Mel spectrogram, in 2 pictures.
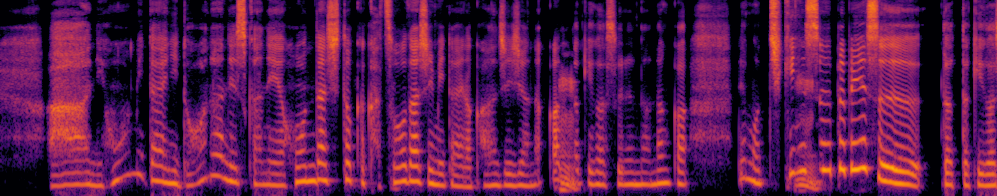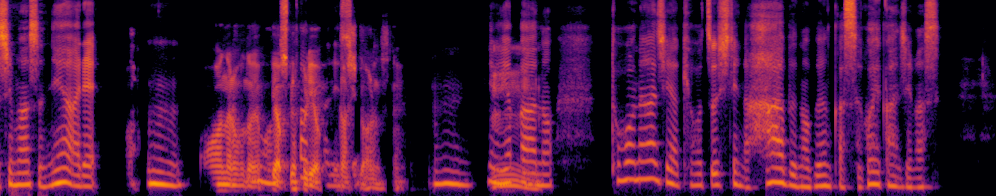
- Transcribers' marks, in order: none
- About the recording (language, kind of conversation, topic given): Japanese, podcast, 旅先で最も印象に残った文化体験は何ですか？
